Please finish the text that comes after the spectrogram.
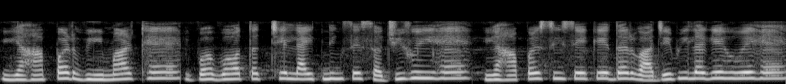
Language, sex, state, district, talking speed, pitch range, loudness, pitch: Hindi, female, Bihar, Gopalganj, 170 wpm, 235-275 Hz, -16 LUFS, 265 Hz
